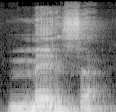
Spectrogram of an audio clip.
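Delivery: "Mesa" with a strong ME, falling away; teacher's demo of ME-sa; stress on first syllable. Shown as a demonstration. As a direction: punch the ME in "Mesa". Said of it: "a sílaba me é a tônica".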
